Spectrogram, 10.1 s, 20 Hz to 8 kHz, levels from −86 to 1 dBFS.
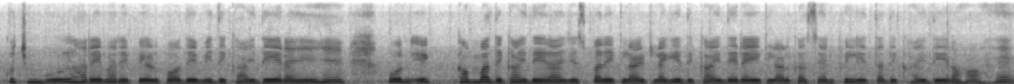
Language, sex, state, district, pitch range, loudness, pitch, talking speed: Hindi, female, Maharashtra, Aurangabad, 225-235 Hz, -15 LUFS, 230 Hz, 205 wpm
